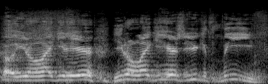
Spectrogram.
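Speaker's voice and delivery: very high-pitched voice. Joking that a friend's wife hears him complain: imitating a wife. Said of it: "You are screwed if your wife listens to this".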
